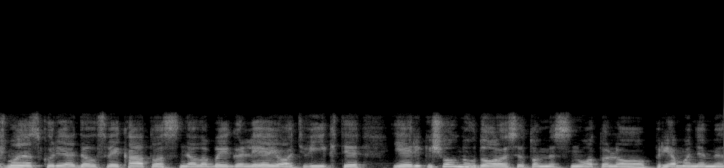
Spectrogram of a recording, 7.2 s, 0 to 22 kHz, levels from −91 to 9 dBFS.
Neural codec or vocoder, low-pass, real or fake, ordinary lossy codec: none; 7.2 kHz; real; Opus, 64 kbps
